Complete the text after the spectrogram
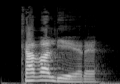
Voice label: "cavaliere", Italian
